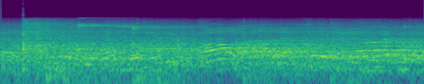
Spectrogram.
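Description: Badminton play in a large hall: a sharp racket strike on the shuttlecock about a quarter second in, followed by brief high squeaks of court shoes on the floor, over echoing background voices.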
